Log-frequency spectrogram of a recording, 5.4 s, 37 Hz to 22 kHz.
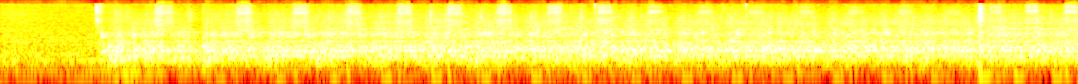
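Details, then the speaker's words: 1959 BMW Isetta, first start after sitting 40 years: catches after short crank, then busy rattly run with uneven ticks and clatter; unidentified noise, owner suspects dirt and crud inside. "Do you hear that noise though? It's kind of like, Yeah, I don't know what that is. A bunch of dirt come out of something. I bet it's probably just dirt and crud all up in there."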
